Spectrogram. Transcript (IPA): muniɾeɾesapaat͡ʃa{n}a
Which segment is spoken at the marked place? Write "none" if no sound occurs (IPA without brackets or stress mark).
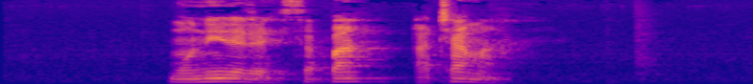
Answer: m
